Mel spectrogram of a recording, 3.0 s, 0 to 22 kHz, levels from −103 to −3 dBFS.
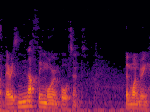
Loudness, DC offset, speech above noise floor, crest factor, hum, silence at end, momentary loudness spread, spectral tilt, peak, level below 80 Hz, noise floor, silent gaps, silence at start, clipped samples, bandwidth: -37 LUFS; under 0.1%; 22 dB; 20 dB; none; 0 s; 12 LU; -7.5 dB/octave; -18 dBFS; -58 dBFS; -58 dBFS; none; 0 s; under 0.1%; 11.5 kHz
